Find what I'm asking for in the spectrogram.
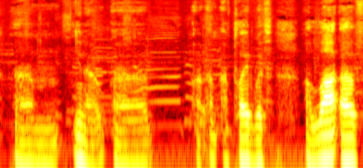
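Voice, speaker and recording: A man speaks with an American accent and ordinary pitch variation while music plays in the background. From US South, Memphis, Tennessee. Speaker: musician. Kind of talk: interview. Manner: hesitant, many fillers.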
